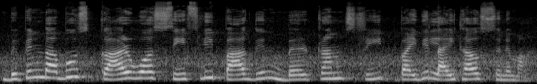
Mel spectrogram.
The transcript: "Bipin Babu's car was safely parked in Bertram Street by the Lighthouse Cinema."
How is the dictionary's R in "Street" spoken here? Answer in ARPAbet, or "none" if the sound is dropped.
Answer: R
